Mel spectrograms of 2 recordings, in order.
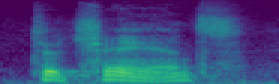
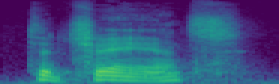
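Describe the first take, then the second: Both takes have the same delivery.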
